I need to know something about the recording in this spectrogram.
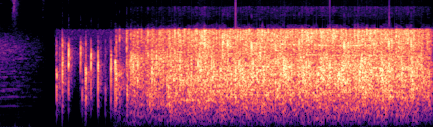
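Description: Guitar music fades out in the first half second, then audience applause starts suddenly, scattered claps at first filling into steady applause.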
